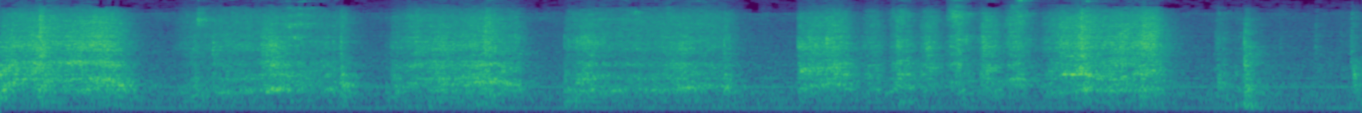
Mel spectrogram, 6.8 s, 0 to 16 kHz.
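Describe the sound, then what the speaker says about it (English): A 6-inch smooth-cut milling file dresses guitar frets on a fingerboard in repeated rasping strokes, about a dozen rhythmic scrapes with brief pauses between, close and fairly loud. "I use a 6-inch milling file, smooth cut."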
